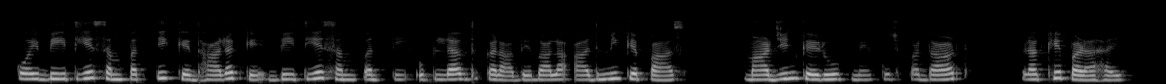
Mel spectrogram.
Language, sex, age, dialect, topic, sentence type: Magahi, female, 46-50, Central/Standard, banking, statement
